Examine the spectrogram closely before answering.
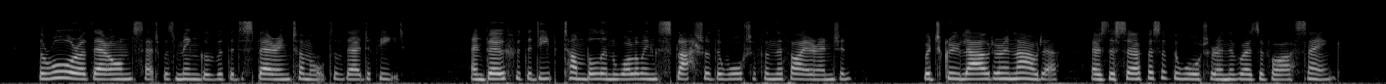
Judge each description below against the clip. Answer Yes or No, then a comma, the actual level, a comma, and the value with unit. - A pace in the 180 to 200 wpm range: Yes, average, 195 wpm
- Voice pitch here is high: Yes, high, 245 Hz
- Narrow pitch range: Yes, narrow, 1.4 semitones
